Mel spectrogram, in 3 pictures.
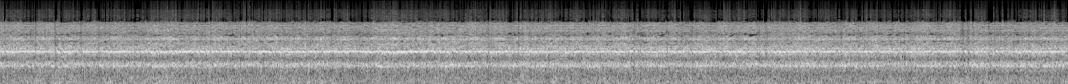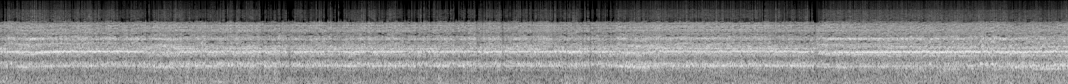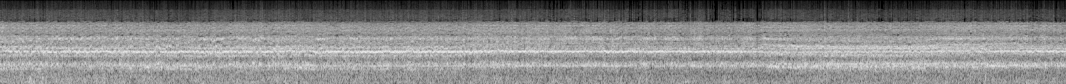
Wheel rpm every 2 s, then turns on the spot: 230, 230, 230, 230, 230, 230, 230, 230, 230, 230, 210, 210, 210, 230, 230, 220.
none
